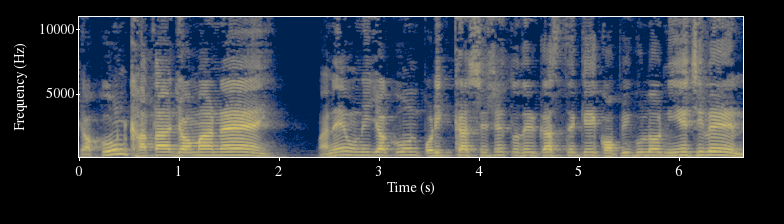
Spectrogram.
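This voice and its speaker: A woman puts on a cartoonish character voice, high in pitch, fairly slow, with ordinary pitch variation. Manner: teasing, know-it-all.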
